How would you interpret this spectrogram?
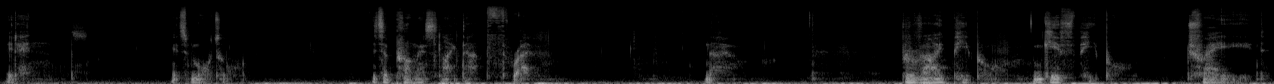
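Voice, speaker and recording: A brooding, grandiose rogue prince, acted out by a man for an ASMR roleplay. He murmurs in an extremely deep, breathy whisper. Each phrase comes very slowly and deliberately, hanging in long pauses. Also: level tone, heavily acted. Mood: solemn, philosophical. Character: drunken rogue dragon-riding prince, brooding, ambitious, grandiose.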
